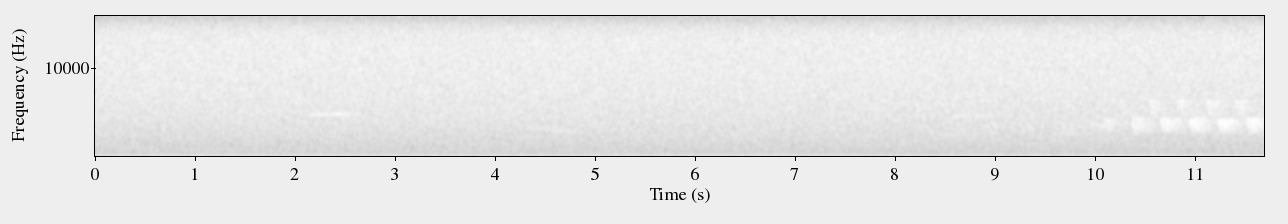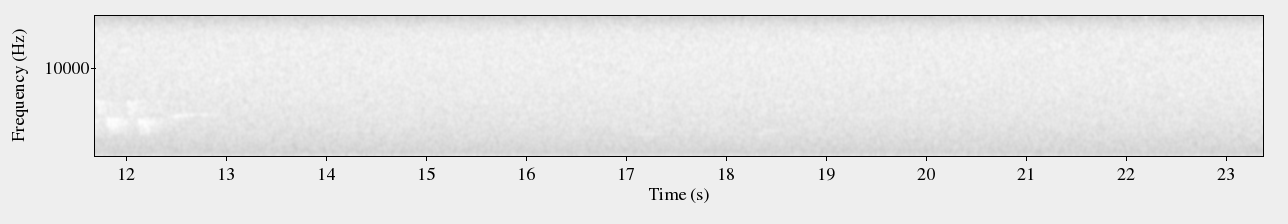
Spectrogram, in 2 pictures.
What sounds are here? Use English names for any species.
Black-throated Green Warbler, Ovenbird, Red-breasted Nuthatch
